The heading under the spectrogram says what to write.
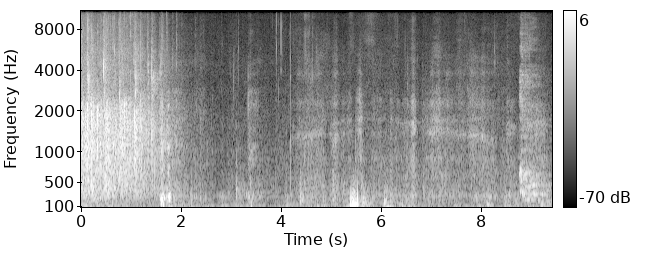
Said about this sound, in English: I think the young people deserve a round of applause, friends. Thank you very much. Thank you.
